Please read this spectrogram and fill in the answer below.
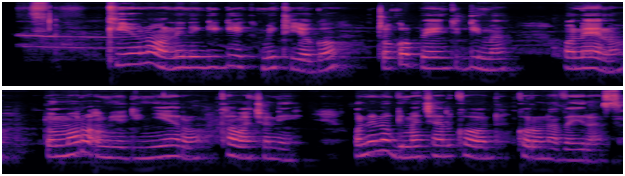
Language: Luo (Kenya and Tanzania)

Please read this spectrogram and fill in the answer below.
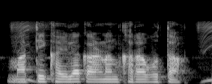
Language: Marathi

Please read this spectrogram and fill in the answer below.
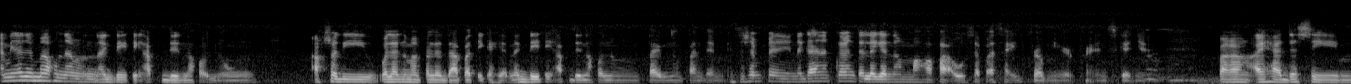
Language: Filipino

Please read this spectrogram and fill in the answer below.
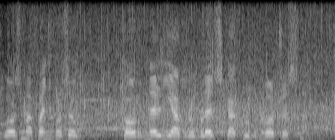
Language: Polish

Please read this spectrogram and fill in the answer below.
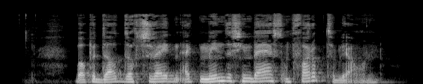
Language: Western Frisian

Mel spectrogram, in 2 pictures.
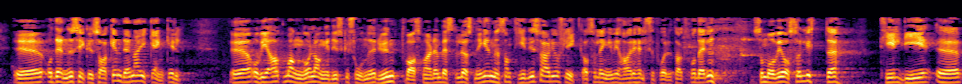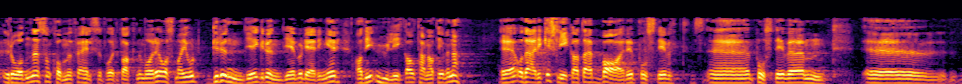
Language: Norwegian Bokmål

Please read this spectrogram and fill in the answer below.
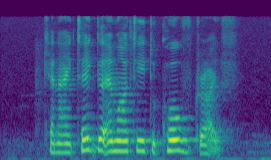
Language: English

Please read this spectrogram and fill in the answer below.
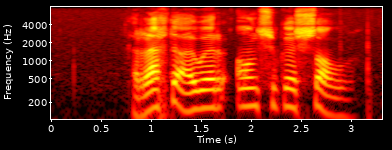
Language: Afrikaans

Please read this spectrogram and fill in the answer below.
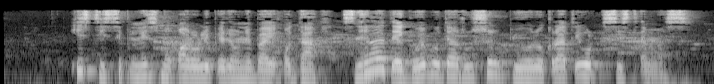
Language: Georgian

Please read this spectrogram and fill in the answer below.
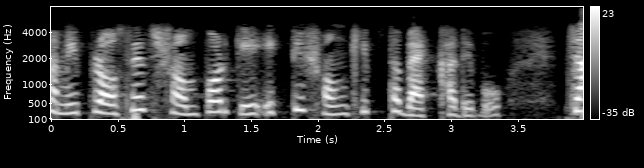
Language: Bangla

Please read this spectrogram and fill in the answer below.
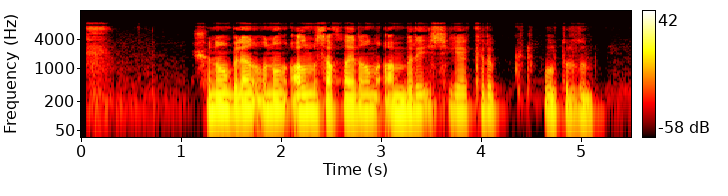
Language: Uyghur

